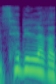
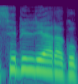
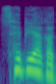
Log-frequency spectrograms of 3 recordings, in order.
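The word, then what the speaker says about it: Sevilla: 그래서이 단어의 스페인식 발음은 세비아가 됩니다.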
